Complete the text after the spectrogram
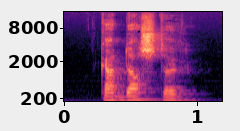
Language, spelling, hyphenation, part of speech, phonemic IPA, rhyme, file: Dutch, kadaster, ka‧da‧ster, noun, /ˌkaːˈdɑs.tər/, -ɑstər, Nl-kadaster.ogg
- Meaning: cadastre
